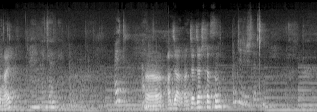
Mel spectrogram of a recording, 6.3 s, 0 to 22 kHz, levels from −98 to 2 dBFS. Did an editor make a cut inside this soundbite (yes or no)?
yes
